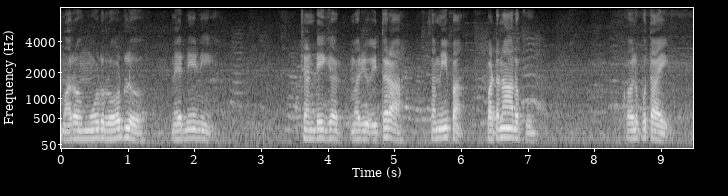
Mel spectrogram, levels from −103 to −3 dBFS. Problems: constant background noise, background conversations at intervals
